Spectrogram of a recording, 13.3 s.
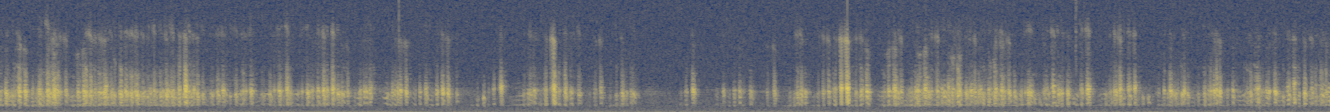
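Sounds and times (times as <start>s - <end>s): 
wood frog calling: 0.0s - 13.2s.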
